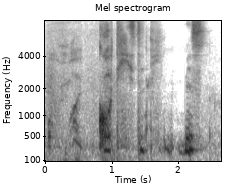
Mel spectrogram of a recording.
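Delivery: hushed gasp of recognition; awed whisper. Acted. Onlookers recognise the demon mist, shocked whisper.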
